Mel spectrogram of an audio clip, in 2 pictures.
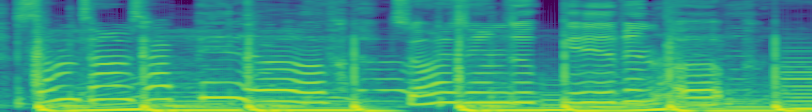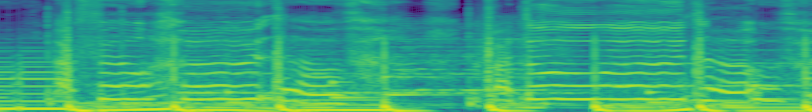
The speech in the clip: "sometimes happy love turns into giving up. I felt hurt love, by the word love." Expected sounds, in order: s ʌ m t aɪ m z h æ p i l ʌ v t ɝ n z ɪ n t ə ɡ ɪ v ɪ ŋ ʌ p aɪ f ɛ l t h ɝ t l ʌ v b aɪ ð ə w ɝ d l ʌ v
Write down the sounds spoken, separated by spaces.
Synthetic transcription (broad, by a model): s ʌ m t aɪ m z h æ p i l ʌ v s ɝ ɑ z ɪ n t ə ɡ ɪ v ɪ ŋ ʌ p aɪ f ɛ l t h ɝ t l ʌ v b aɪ ð ə w ɝ d l ʌ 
